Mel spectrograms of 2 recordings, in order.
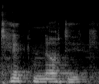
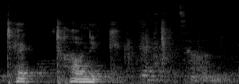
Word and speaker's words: tectonic: It's not tectonic, it's tectonic. Tectonic.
